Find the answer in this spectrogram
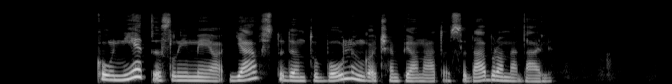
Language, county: Lithuanian, Klaipėda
